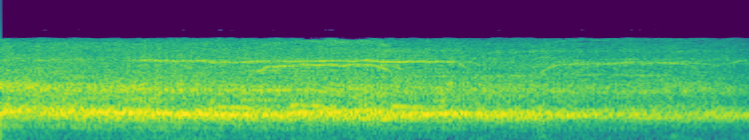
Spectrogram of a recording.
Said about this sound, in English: So Craig Sager will be working with the ESPN team as Turner and ESPN hammer out an agreement to make that happen, and I just want to give them all a huge round of applause.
